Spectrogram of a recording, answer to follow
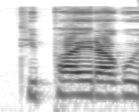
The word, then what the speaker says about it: Dify: defy라고 읽습니다.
